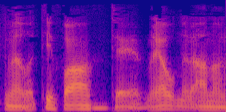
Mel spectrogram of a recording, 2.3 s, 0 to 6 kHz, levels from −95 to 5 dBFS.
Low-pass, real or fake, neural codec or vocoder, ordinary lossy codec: 5.4 kHz; fake; codec, 16 kHz, 0.5 kbps, X-Codec, HuBERT features, trained on balanced general audio; MP3, 24 kbps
